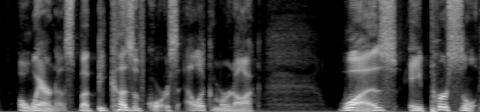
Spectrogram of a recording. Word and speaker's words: Alex Murdaugh: Now, Alec Murdaugh, it's spelled Alex Murdaugh. But for whatever godforsaken reason down there in South Carolina, these people pronounce things differently. So I'm going with how he pronounces his name, Alec Murdaugh.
